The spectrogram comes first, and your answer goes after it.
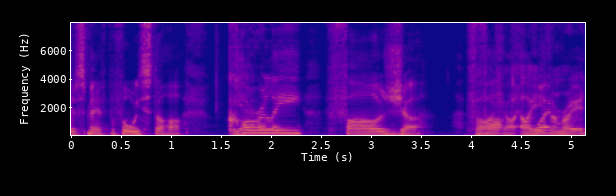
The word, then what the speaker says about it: Fargeat: So, Smith, before we start, Coralie Fargeat. Fargeat. I even wrote it down. Yeah, it's like far. You kind of ever so slightly emphasise the G. So it's like Fargeat, but it's not.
